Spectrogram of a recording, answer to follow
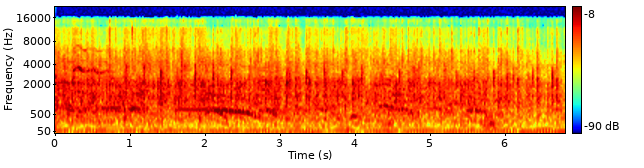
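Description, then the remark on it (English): An audience in Buffalo applauds a young guitarist from Columbus, Ohio, steadily and loudly for several seconds, dense clapping filling the whole stretch, with faint cheers or whistles rising above it before it starts to taper at the end. “Let's give him a tremendous round of applause.”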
